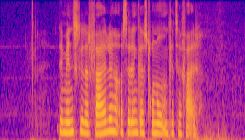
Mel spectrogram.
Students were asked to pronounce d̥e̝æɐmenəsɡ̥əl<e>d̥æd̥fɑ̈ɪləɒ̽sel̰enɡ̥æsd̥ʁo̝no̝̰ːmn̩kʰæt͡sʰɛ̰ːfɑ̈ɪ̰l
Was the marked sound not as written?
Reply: yes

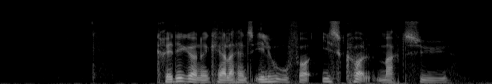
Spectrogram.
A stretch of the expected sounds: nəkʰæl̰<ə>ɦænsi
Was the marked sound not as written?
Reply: yes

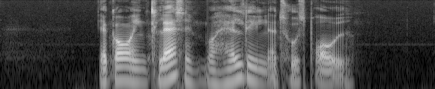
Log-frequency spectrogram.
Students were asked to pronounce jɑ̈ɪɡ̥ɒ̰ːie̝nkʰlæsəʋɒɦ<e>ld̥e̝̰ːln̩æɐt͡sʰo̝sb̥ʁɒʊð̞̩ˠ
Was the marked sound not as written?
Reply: yes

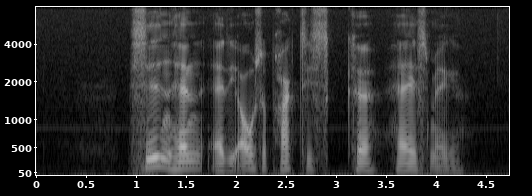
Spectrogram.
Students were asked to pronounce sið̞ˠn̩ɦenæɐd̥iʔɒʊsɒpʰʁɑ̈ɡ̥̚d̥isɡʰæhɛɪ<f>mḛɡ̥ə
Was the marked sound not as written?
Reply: yes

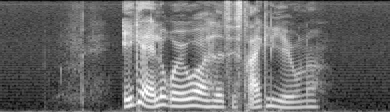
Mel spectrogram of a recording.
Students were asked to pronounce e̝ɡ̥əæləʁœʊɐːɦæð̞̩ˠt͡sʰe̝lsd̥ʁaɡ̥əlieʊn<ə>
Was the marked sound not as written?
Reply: yes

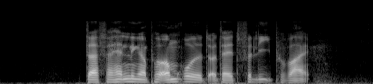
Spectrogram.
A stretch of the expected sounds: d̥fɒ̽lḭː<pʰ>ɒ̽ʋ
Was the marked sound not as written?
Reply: no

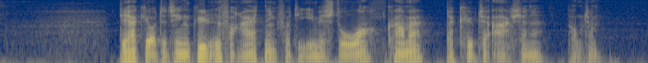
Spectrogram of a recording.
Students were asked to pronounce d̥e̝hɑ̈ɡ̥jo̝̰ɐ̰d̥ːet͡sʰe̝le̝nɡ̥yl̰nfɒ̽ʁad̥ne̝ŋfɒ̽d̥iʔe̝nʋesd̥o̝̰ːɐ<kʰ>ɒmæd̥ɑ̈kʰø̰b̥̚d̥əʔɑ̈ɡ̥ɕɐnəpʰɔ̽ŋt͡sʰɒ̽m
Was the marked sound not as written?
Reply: no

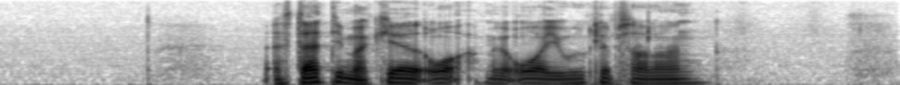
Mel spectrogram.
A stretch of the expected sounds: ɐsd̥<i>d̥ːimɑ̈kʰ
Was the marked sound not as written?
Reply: yes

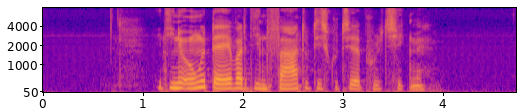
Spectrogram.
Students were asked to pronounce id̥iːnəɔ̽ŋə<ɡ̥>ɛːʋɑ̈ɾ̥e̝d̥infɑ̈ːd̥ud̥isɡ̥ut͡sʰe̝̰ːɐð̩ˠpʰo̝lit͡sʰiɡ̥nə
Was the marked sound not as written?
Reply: yes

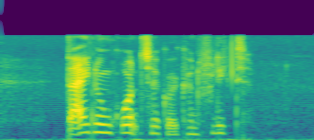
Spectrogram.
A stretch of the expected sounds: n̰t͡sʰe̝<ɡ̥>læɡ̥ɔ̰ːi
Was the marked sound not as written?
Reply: yes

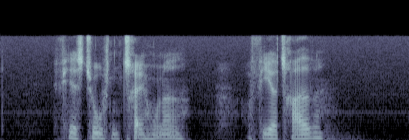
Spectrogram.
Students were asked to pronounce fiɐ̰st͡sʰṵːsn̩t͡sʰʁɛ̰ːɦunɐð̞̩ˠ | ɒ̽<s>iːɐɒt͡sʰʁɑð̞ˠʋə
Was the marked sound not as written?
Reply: yes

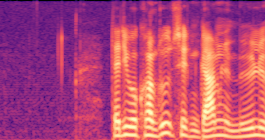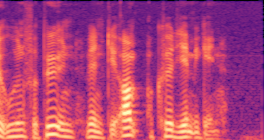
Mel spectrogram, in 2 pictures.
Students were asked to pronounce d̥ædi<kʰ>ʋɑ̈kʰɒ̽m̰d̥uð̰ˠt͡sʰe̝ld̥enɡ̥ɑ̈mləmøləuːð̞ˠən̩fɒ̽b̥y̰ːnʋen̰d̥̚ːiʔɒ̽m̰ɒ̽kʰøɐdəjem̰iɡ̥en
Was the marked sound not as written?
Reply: yes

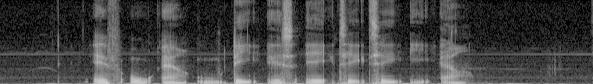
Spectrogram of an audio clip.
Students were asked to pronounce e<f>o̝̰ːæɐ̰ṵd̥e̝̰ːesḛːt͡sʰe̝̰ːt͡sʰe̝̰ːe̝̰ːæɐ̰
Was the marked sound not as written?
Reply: no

